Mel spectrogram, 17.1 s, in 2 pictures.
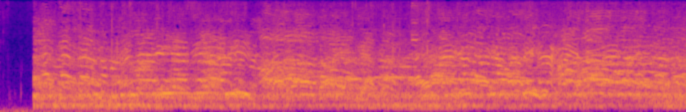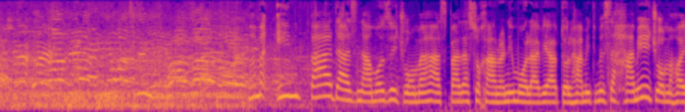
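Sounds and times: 
street protest crowd chanting: 0:00.4 - 0:13.7
speech: 0:12.7 - 0:17.1.

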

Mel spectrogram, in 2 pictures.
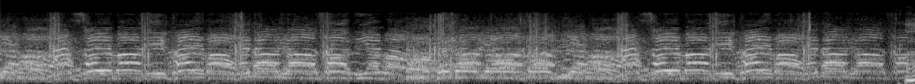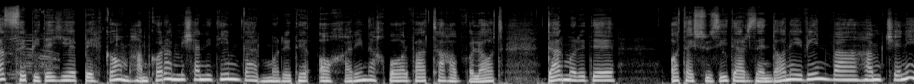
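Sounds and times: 
crowd of students chanting protest slogans: 0:00.0 - 0:09.7
speech: 0:09.1 - 0:18.2.

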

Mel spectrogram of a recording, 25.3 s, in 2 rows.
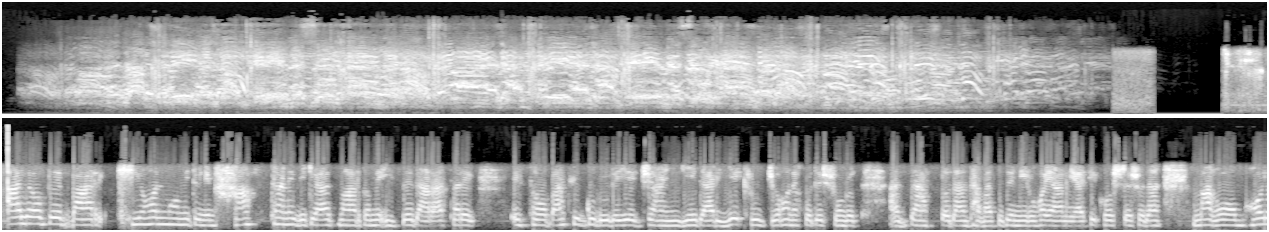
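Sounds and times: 
crowd chanting slogans: 0:00.2 - 0:11.2
people clapping: 0:00.2 - 0:11.2
speech: 0:12.9 - 0:25.2.

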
